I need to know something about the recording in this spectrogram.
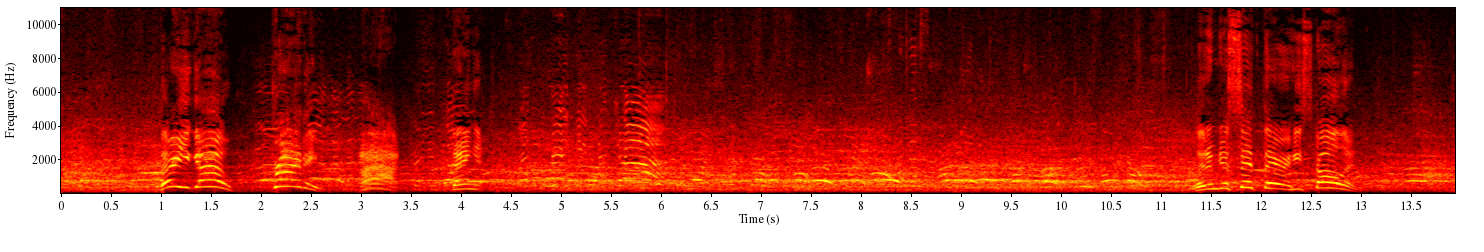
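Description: Spectators shout and cheer loudly.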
